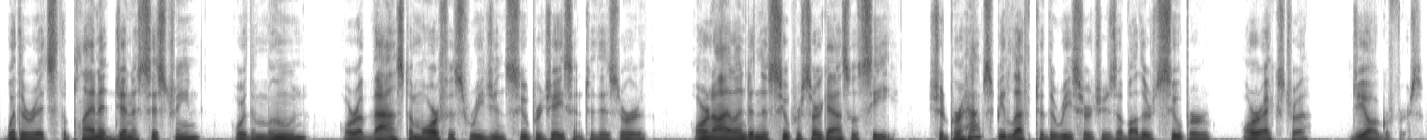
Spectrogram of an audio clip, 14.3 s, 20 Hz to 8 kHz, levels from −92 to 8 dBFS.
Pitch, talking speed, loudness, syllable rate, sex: 120 Hz, 155 wpm, -19 LUFS, 5.1 syllables/s, male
